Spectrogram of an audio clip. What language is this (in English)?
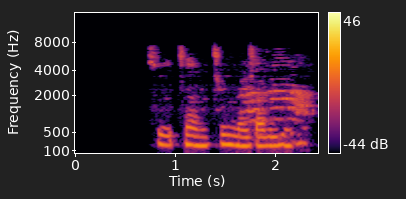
Chinese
